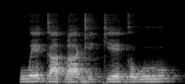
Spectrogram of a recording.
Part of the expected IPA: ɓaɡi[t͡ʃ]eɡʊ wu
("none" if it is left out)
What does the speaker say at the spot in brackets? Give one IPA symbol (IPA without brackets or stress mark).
kʲ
